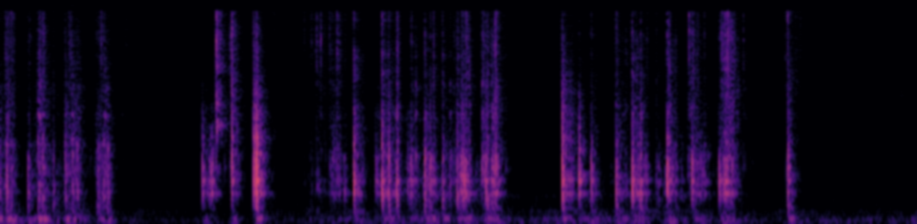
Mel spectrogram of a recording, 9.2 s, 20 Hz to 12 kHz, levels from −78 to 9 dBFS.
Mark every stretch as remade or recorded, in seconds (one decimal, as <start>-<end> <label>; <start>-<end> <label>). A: 0.0-2.8 recorded; 2.8-4.0 remade; 4.0-9.2 recorded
